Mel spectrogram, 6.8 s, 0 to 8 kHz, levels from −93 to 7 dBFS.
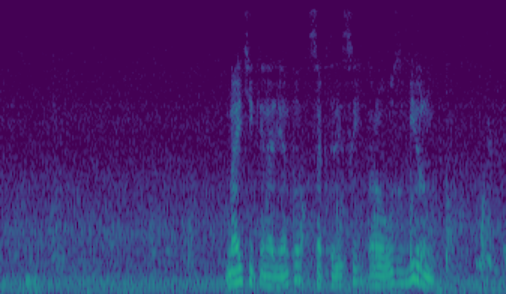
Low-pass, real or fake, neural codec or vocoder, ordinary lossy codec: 7.2 kHz; fake; vocoder, 44.1 kHz, 128 mel bands every 256 samples, BigVGAN v2; MP3, 48 kbps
